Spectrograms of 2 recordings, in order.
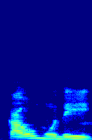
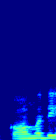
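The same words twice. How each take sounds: First: It is said with the careful Sanskrit pronunciation. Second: It is said with the everyday colloquial pronunciation. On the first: The speaker calls it right. "ये उच्चारण दोष होता है" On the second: The speaker calls it wrong. "कौमुदी नहीं है"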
